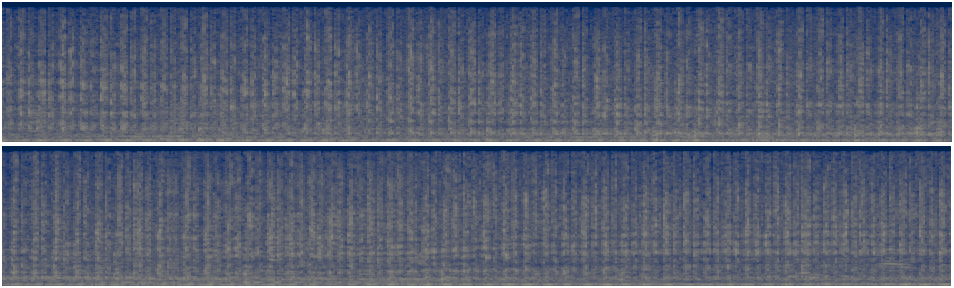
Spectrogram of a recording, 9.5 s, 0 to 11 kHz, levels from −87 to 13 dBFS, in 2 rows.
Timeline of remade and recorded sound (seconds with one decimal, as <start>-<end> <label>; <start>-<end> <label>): 0.0-5.6 recorded; 5.6-6.8 remade; 6.8-9.5 recorded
